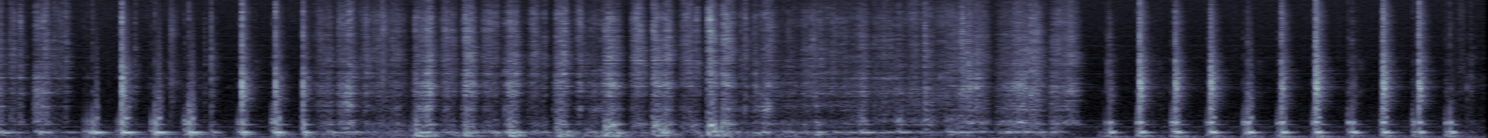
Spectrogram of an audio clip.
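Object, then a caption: Laminate table top. Fingertips tap and knock on a dark wood-grain laminate portable table top, giving quick, dull, low thuds in a steady rhythm. In the middle the taps give way to a continuous scratching and rubbing as nails scratch and a hand rubs across the surface, before the rhythmic tapping returns.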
